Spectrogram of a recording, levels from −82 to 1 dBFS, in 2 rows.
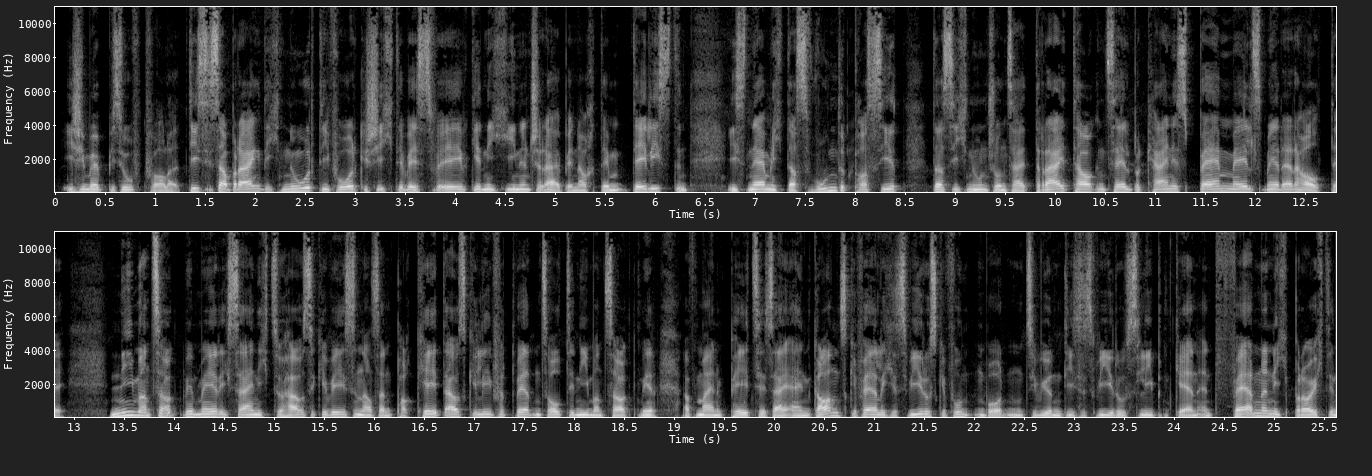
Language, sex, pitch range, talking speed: German, male, 115-140 Hz, 175 wpm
